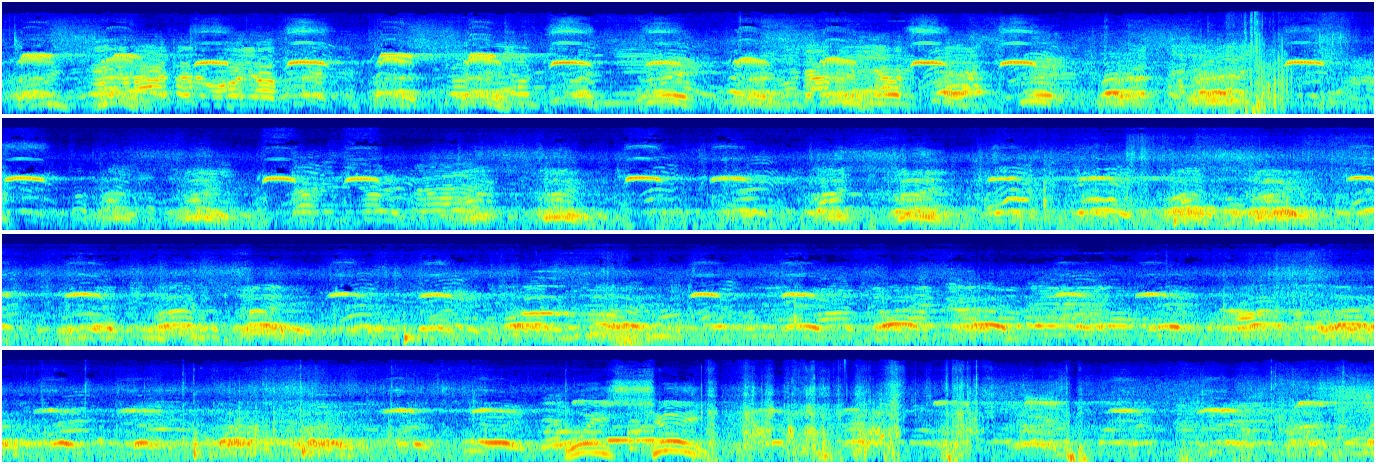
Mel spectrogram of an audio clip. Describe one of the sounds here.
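A crowd of men chants loudly in a steady rhythm.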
